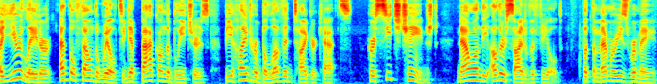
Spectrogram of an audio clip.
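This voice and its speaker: A man has an unremarkable speaking voice at a fairly high pitch. He uses lively intonation and keeps a moderate pace. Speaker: TV news reporter. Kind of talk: TV news feature narration.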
